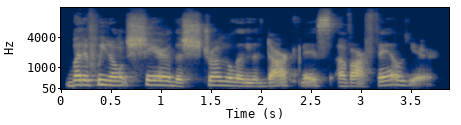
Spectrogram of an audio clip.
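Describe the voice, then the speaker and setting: A woman's voice: on the low side, normal speed, gravelly, a little mellow. A woman mayor talking openly as a guest in an interview, earnest and often repeating words as she goes. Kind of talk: candid interview talk.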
